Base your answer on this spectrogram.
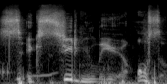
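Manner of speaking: very hushed, very quiet, really low odd weird voice. Answering a question as Thinker would, imitating Thinker's weird, really low voice. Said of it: "I'm trying to make his weird voice".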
